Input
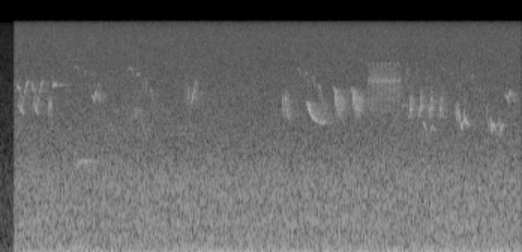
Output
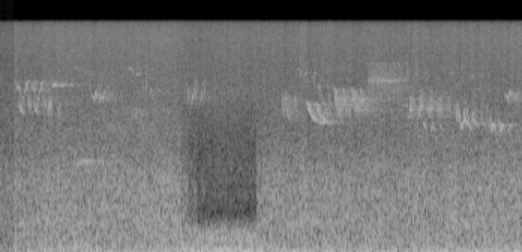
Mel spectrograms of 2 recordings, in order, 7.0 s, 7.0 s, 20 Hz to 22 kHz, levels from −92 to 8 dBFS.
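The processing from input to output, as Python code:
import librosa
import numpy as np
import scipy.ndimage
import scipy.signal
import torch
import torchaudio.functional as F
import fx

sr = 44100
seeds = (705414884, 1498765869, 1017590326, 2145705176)

y = fx.high_shelf(x, sr, hz=8100.0, db=9.0)
y = fx.tremolo_random(y, sr, seeds[0], hz=3.5, depth_pct=55)
y = fx.curve_eq(y, sr, hz=(360.0, 610.0, 4700.0), db=(0, -26, -4), at=(2.39, 3.43))
y = fx.echo_feedback(y, sr, ms=113, feedback_pct=34, wet_db=-5.5)
y = fx.env_flatten(y, sr, amount_pct=70)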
